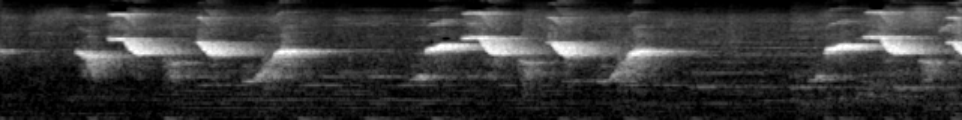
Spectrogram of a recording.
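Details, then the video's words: A cockatiel sings an imitation of green-winged saltator song, repeating a phrase of several bright, downward-sliding whistles about every two and a half seconds, with soft low noise in the background. "CALOPSITA CANTA TRINCA FERRO."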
